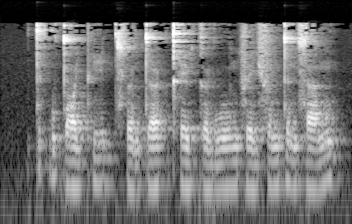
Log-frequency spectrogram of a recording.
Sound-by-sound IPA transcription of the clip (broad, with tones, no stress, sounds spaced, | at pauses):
t̪ ɪ˥ k̚ ɐ˨˩ w t̪ ɔː˨˩ j pʰ iː˨˥ t̚ t͡sʰ ɵ˨˩ n t̪ œː˨˥ k̚ t̪ʰ e˨ j k ɵ˨ ɥ w uː˨˧ n f e˨˧ j f ɵ˨˥ n t̪ ɵ˨ n s ɐ˨˥ ŋ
